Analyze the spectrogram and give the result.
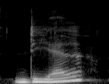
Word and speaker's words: Dalziel: June DL Almeida und das DL in der Mitte wird geschrieben D-A-L-Z-I-E-L. – E Nochmal. D-A-L? – Z-I-E-L.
